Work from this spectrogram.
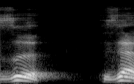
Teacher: Dil iki dişin arasına girərək xəfif şəkildə pəltək zı zə səsini çıxarırıq. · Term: pəltək hərfidir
